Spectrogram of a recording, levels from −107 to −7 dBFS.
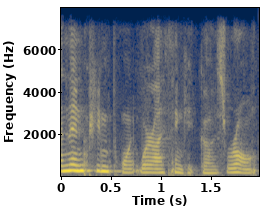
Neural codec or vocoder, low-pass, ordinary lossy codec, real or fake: none; 7.2 kHz; Opus, 64 kbps; real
